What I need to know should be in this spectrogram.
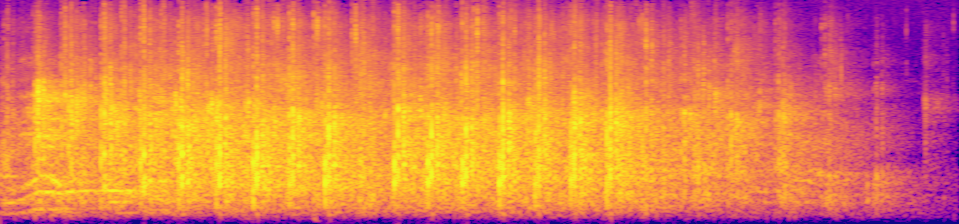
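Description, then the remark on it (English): An audience bursts into sustained applause, many hands clapping in a dense, crackling wash that holds steady for several seconds before thinning out and fading toward the end. “And so I think today you ought to give yourself a good hand clap, because we are fulfilling the vision of this house.”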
